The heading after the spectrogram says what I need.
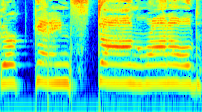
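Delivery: high, loud, angry snapping voice. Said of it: "My mom angrily responding".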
